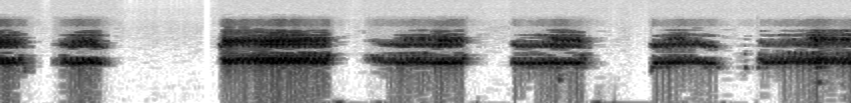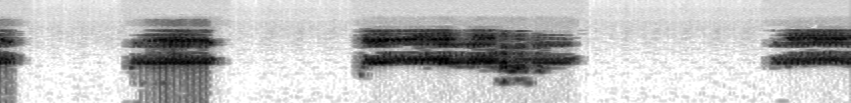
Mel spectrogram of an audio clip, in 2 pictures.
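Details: Three Common Starlings fight in a nest box after a strange starling enters the box of a pair, giving harsh, rasping screeches in short bursts about once a second, broken by brief pauses, with one longer grating note near the end.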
